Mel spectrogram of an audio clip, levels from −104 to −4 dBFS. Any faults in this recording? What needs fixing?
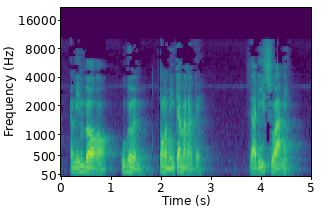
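Throughout, the speech stops at 9.8 kHz and carries two overlapping artefact textures, likely transcoding between lossy codecs (WMA then AAC-LC); single-codec compression leaves only one. Encode once, directly from the original source.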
